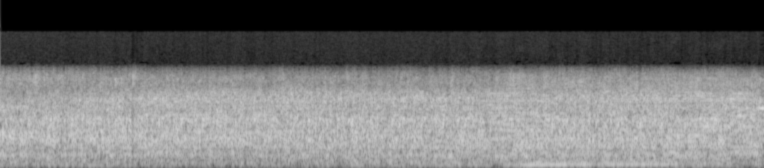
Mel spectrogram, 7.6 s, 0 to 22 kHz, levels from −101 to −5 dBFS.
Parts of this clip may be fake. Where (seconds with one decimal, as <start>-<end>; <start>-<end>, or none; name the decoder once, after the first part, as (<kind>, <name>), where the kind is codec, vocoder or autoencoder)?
4.8-5.5 (codec, SNAC); 6.7-7.6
